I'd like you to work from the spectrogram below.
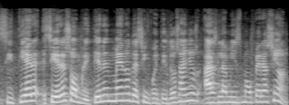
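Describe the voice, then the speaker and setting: Very wide pitch swings mark this woman's voice. She talks at a very fast pace. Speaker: pension lawyer. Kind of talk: radio legal advice segment.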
